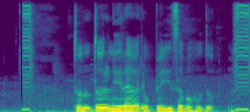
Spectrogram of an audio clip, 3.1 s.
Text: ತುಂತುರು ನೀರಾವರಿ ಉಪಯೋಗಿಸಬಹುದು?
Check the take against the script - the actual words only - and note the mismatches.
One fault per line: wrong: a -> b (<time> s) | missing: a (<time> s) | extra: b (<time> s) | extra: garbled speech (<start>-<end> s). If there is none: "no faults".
no faults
